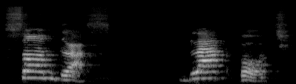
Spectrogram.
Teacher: So the combination of these two words to form another word is compound word. So because these compound words are nouns, it means the stress is on the first syllable.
